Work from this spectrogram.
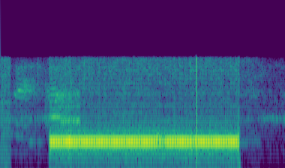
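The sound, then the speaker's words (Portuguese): A steady, mid-pitched phone line tone plays while a call to a Nike customer service line is transferred, holding one unchanging pitch for about two seconds with a brief click partway through, then cutting off sharply. “A sua ligação será transferida para um de nossos atletas.”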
